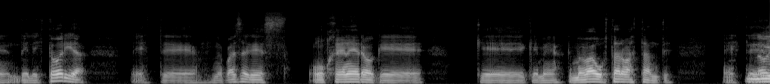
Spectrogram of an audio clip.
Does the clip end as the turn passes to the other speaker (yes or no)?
yes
